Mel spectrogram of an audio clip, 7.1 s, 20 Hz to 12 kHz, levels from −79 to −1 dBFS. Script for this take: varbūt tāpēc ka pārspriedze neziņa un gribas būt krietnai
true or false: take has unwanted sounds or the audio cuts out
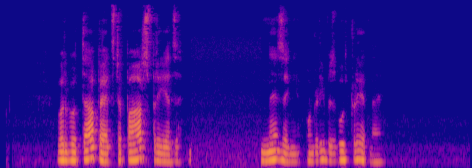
false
